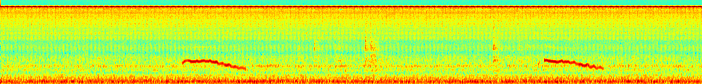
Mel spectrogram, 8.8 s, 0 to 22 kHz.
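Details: Eastern screech owl female calling from a nest box in the evening of January 25, 2015, before leaving: two drawn-out, quavering notes falling in pitch about four seconds apart, with faint knocks between them and a constant low hum.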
